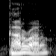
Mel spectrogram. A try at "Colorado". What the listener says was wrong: There's an L in there.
